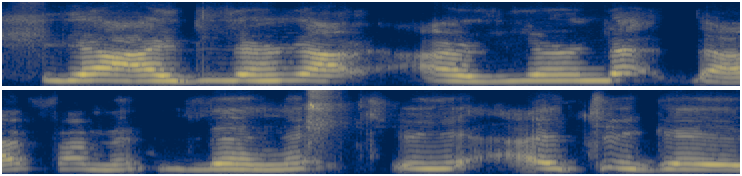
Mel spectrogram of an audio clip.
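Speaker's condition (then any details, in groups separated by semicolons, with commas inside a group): Cerebral palsy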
